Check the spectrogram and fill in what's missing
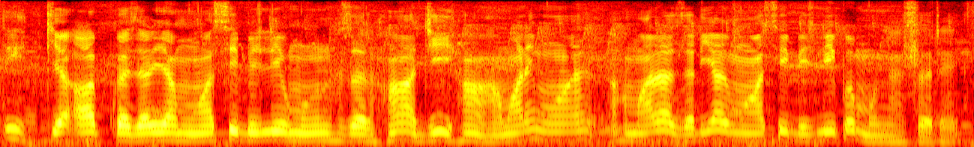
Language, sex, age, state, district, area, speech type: Urdu, male, 18-30, Bihar, Saharsa, rural, spontaneous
